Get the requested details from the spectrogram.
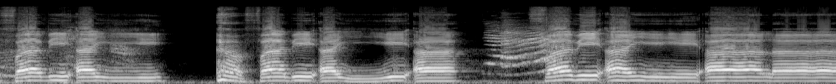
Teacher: Kemudian dalam ayyi ditekan huruf ya-nya karena dia tasdid, dan huruf ya termasuk huruf lin yang lembut, di dalam pelafalannya jangan dihentakkan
